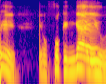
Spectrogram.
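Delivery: really bad, heavily laid-on Brooklyn accent. Mimic the movie cop looking for his man, in Steven Seagal's really bad Brooklyn accent. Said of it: "with a really bad Brooklyn accent".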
